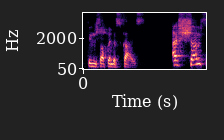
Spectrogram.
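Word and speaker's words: الشمس: Ash-Shams is, you pronounce it with the sh. Ash-Shams, you don't hear the alif lam.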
